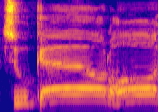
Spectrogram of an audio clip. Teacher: قبلها كاف مفتوح، ما الطبيعي حركتين، الراء مفخمة الياء مفتوحة، سكارى، شوف الألف بعدها فخمت تبعا للراء ، وما الطبيعي حركتين لأن ساكنة قبلها راء مفتوح، ولا تقول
